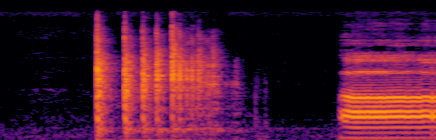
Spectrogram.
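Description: Dice tumbling across a table during a tabletop role-playing game, a quick burst of rattling clicks that die away, followed by a steady bright ringing tone.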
